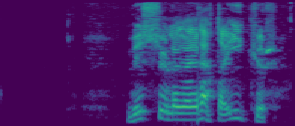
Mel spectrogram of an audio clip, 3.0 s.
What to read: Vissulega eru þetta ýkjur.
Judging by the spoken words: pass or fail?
fail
